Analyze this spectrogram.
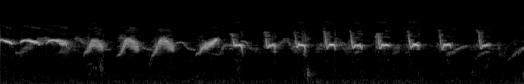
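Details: Song of a Chinese hwamei: a few sliding whistled phrases give way to a fast series of short, sharp repeated notes, roughly three a second, loud and clear.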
